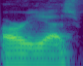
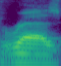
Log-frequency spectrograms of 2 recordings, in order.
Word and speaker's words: RES: We call it RES. We pronounce it as RES because it basically allows ratepayers to make a reservation and pay a fee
